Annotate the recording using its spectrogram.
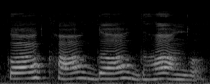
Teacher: यानी कि 2 और 4 वाले जो आते हैं ये हमारे महाप्राण होते हैं, बाकी जो यहाँ पे आ गए ये हमारे अल्प प्राण होते हैं। या अगर ऐसे कंफ्यूजन होता है तो जिसमें एच लगता है वो महाप्राण है, ऐसे करके भी याद रख सकते हैं।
